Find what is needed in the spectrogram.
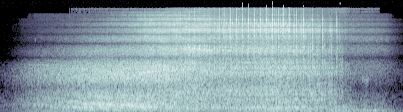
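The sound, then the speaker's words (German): A silver Porsche idles at a door, its engine giving a steady, fairly loud rumble that swells in, holds evenly for several seconds and then fades at the end. “Pünktlich hält Gerds silberner Porsche vor der Tür.”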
